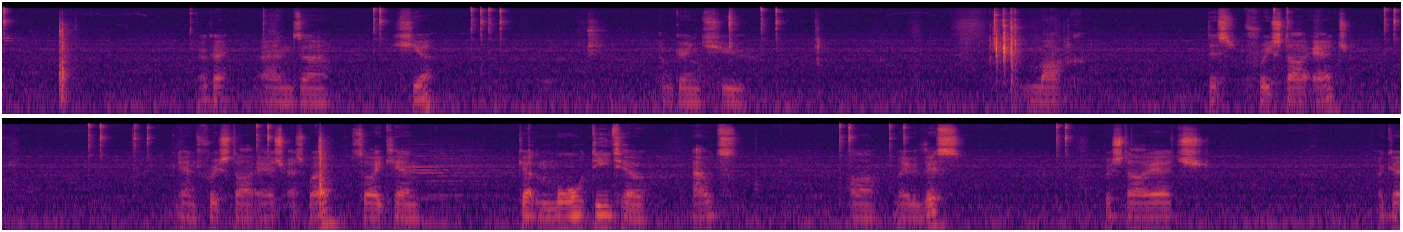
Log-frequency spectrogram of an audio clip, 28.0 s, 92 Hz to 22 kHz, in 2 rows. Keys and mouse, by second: 1.8 middle click, 4.6 click, 4.8 click, 10.1 super+z, 12.7-14.1 right drag, 14.8 click, 15.3-16.7 right drag, 22.9-24.7 right drag.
